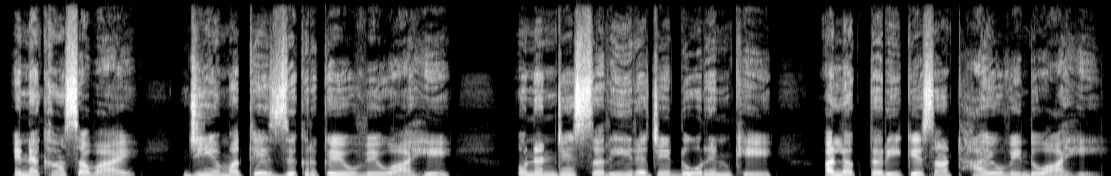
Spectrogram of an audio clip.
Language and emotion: Sindhi, neutral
